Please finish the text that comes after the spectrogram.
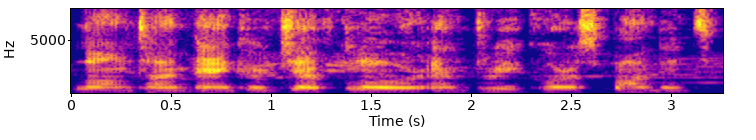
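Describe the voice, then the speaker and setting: A woman calmly reading news headlines in a soft voice. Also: low voice, measured pace, loud music behind the voice, low-quality recording. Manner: calm, soft delivery. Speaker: news reader.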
